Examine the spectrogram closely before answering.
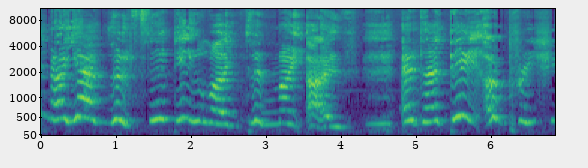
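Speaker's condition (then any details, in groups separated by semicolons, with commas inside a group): Physical speech impairment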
